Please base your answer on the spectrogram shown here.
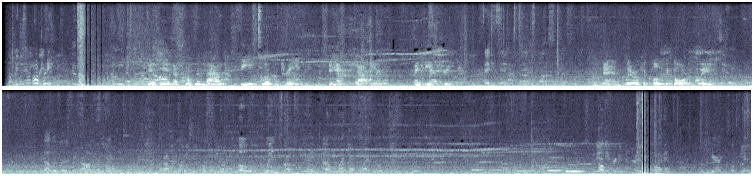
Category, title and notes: Soundscapes > Urban
New York Subway C Line
Subway Announcement and movement in New York.
Announcement, NewYork, Underground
